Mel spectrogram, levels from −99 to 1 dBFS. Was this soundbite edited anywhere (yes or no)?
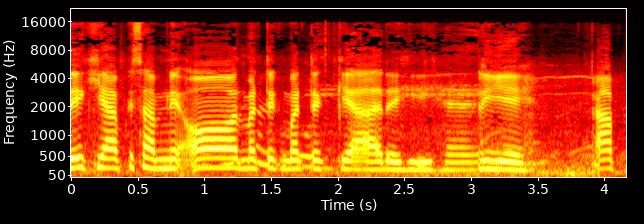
yes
